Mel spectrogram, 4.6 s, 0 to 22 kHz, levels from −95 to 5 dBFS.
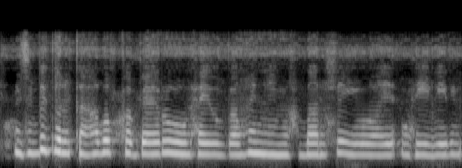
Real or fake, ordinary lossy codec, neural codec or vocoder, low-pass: fake; none; codec, 24 kHz, 1 kbps, SNAC; 10.8 kHz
